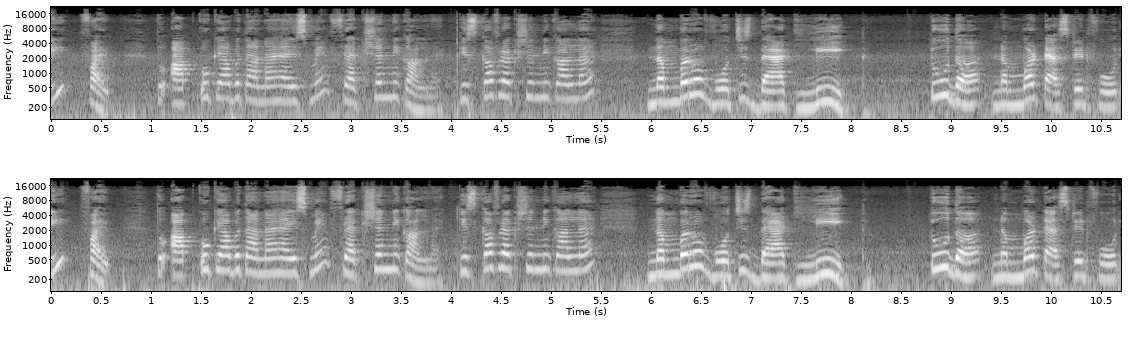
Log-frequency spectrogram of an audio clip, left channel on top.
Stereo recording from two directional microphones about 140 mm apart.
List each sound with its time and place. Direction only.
0.4 s a woman's voice: 45° right (ahead or behind); by 7.9 s 25° right (ahead or behind)
9.0 s a woman's voice: 25° right (ahead or behind)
